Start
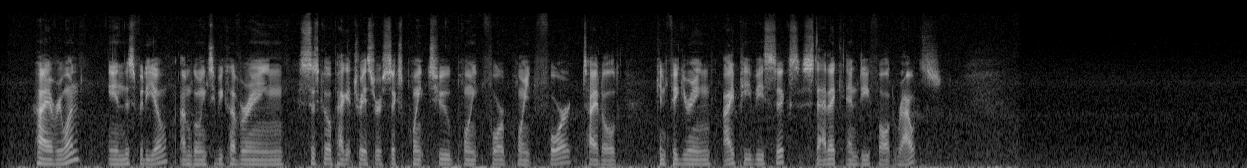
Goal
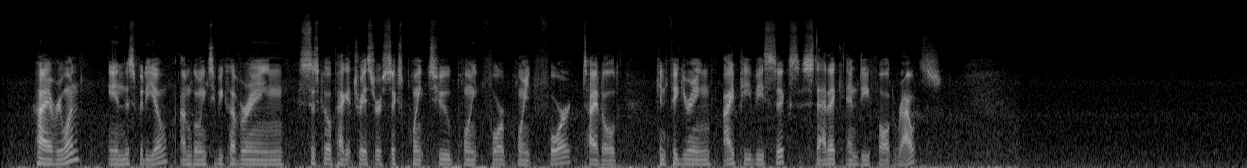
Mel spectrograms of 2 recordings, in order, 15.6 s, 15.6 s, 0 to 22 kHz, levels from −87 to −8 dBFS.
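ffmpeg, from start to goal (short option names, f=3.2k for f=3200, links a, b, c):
-af "highshelf=f=3.3k:g=-9,volume=-1.5dB"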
